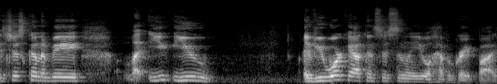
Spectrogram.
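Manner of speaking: slow, halting, stumbling, stuttering delivery. Giving fitness tips, the speaker is stuttering. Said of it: "I'm kind of stuttering".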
